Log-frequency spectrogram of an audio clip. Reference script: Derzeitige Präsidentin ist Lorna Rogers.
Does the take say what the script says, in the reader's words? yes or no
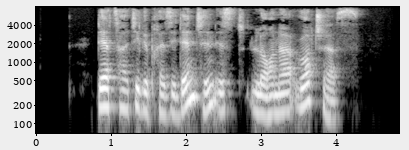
yes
